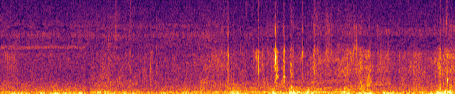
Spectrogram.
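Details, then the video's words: Steady low droning hum of wild bees around their colony during honey hunting, continuous and slightly wavering, with faint clicks and rustling over it. "Wild bee honey hunting"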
